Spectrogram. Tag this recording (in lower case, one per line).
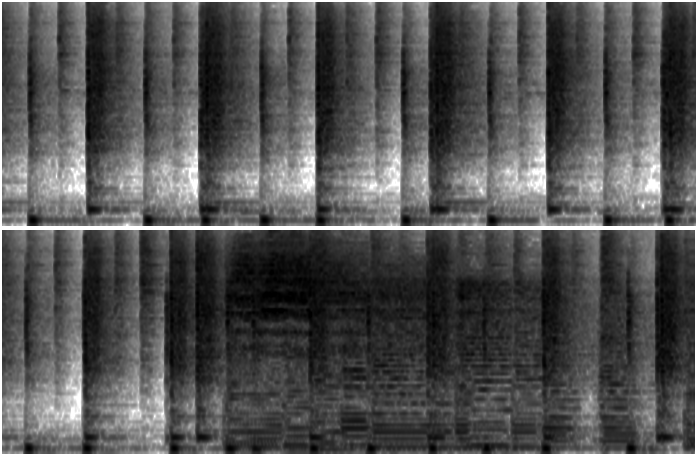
playing bass drum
